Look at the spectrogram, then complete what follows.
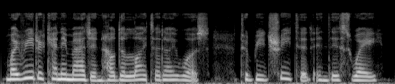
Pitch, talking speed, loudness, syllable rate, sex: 210 Hz, 215 wpm, -17 LUFS, 6.0 syllables/s, female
